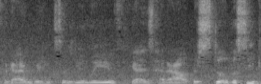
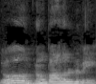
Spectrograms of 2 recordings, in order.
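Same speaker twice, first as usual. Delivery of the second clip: put-on everyday Irish-accented voice, pitched up; 7 semitones higher, 4 dB louder than usual. Narrating a scene, voicing a stranger the player bumps into, Irish accent. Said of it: "That sounds Irish".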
